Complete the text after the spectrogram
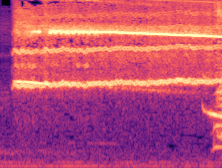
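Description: A ghost whistle is blown during a ghost hunt in one long, loud, shrill blast, held steady for about two seconds with no talking, then wavering and dropping briefly at the very end.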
